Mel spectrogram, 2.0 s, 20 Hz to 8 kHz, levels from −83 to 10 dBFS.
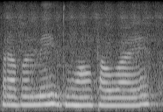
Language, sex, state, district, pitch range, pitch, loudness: Hindi, female, Uttar Pradesh, Shamli, 210-230 Hz, 220 Hz, -14 LUFS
